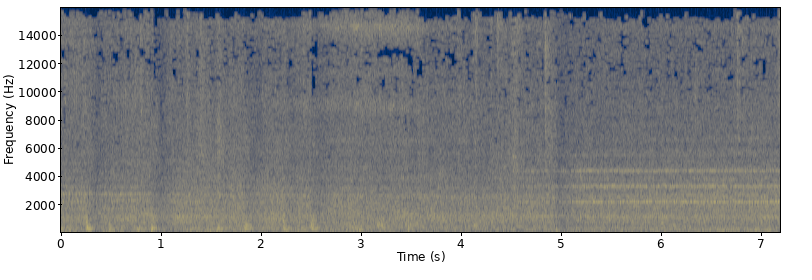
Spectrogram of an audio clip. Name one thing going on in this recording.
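Train wheels clatter and squeal on the track.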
